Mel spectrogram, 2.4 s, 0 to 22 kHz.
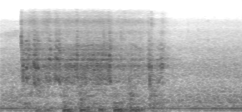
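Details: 2005 Kawasaki Ninja 500R sitting 10 years, carbs rebuilt, first startup on boosted battery: catches about a second and a half with a ragged revving burst then dies; won't keep running, idle being adjusted.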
